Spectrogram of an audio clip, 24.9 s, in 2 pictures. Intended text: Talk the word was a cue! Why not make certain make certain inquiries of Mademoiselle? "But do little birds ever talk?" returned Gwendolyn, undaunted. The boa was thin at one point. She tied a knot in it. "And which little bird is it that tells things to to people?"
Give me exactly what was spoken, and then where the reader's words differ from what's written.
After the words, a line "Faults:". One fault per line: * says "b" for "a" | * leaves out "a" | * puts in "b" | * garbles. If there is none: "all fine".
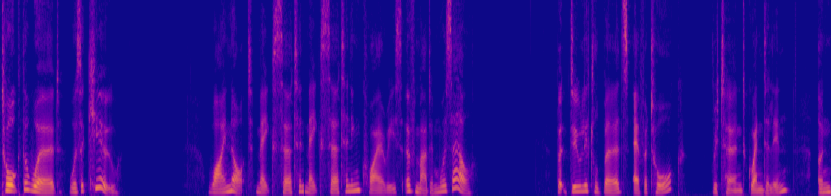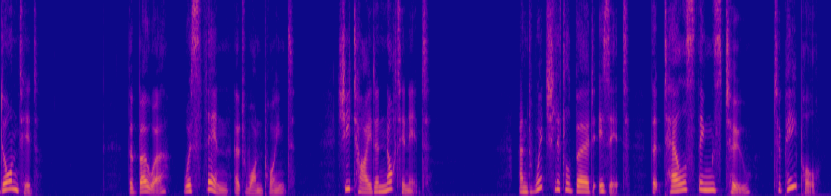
Talk the word was a cue! Why not make certain make certain inquiries of Mademoiselle? "But do little birds ever talk?" returned Gwendolyn, undaunted. The boa was thin at one point. She tied a knot in it. "And which little bird is it that tells things to to people?"
Faults:
all fine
